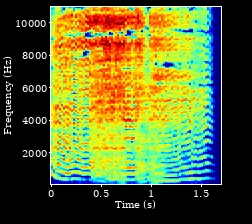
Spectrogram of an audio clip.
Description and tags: Grince Plac Lg Md Spe 1
a cupboard creaking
